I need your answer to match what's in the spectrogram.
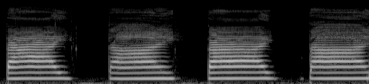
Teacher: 앞에 아 발음이 길고요. 뒤에 이 발음이 짧아요.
